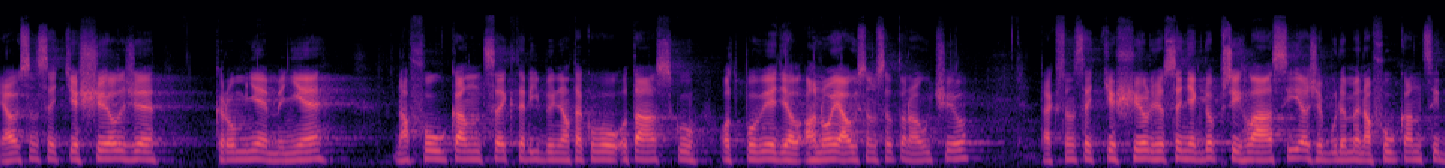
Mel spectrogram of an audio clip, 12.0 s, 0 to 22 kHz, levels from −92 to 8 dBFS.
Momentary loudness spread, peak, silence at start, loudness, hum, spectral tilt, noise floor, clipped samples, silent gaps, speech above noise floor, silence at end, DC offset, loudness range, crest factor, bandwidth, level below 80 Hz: 10 LU; -10 dBFS; 0 s; -31 LUFS; none; -3 dB/octave; -59 dBFS; under 0.1%; none; 27 dB; 0 s; under 0.1%; 2 LU; 22 dB; 15.5 kHz; -82 dBFS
